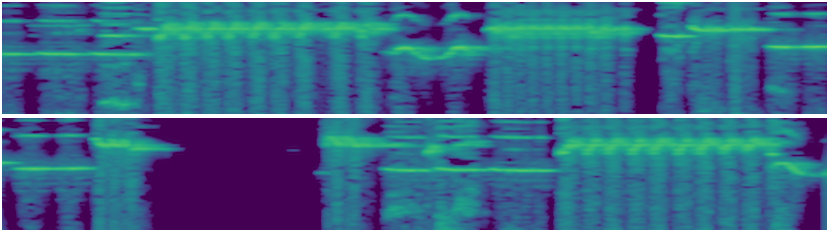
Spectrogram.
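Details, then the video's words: Oriental magpie-robin singing a full, varied song meant as training material for other cage birds: loud, rich whistled phrases mixed with buzzy, fluttering notes and sliding slurs, delivered in one- to two-second bursts, with a short pause midway. "MASTERAN KACER .MATERI FULL"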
